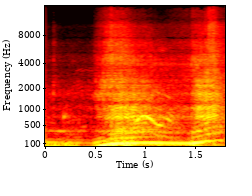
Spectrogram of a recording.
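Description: A 2017 Infiniti Q60 Red Sport 3.0L twin-turbo V6 with no cats revs hard up close, the engine swelling into a loud sustained roar as the turbos spool, then easing off.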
